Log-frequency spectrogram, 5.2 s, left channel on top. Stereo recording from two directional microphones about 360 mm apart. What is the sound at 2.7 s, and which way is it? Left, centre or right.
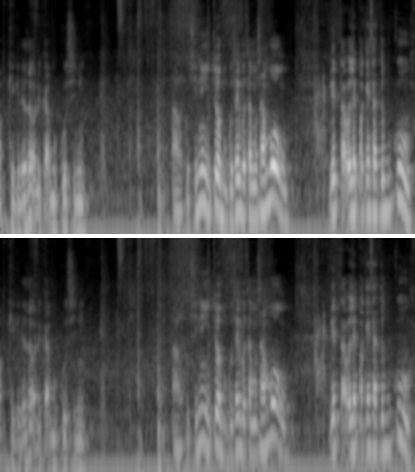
Speech, centre.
